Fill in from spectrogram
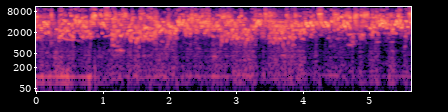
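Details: Female parakeets, pet budgies, chirping constantly: overlapping high twitters, trills and scratchy warbles form a steady chorus throughout.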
